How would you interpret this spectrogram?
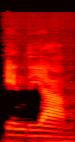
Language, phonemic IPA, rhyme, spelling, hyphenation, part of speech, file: Dutch, /ˌɪn.diˈaːn/, -aːn, indiaan, in‧di‧aan, noun, Nl-indiaan.ogg
- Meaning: Native American, Indian, First Nations person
